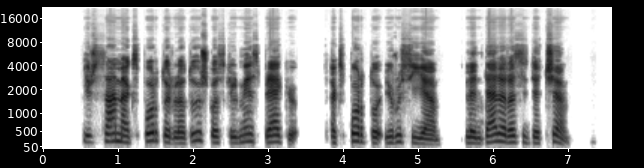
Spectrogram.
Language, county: Lithuanian, Šiauliai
